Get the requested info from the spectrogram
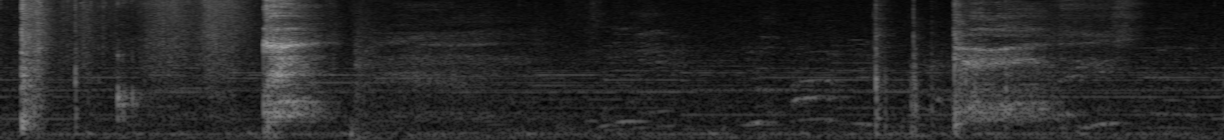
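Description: A man retching and gagging into a plastic bag after swallowing urine. There are sharp heaves at the very start and a louder one about a second and a half in, with a weaker one near the end.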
